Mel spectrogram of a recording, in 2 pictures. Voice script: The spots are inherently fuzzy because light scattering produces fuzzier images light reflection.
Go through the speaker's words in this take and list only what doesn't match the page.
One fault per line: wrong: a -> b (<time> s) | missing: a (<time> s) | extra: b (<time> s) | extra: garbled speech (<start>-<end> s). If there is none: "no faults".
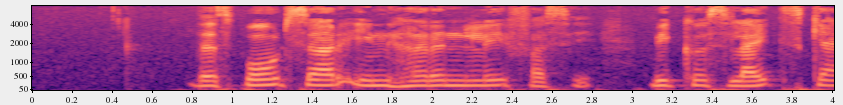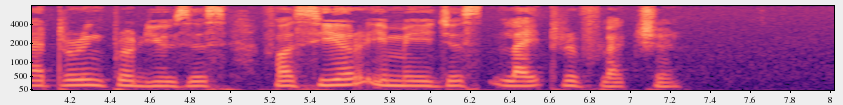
no faults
